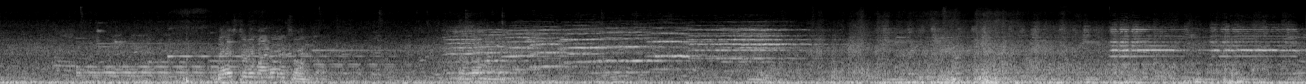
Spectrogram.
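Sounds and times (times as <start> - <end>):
train coach rumbling on rails: 0.0 - 13.0
high held musical tones: 0.6 - 6.0.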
